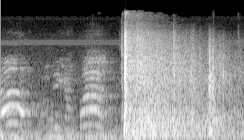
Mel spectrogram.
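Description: Two short shouted commands, then a field gun fires a single salute round about a second and a quarter in: one loud blast with a long rolling decay.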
